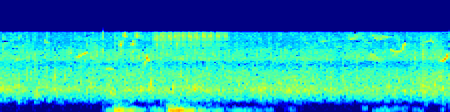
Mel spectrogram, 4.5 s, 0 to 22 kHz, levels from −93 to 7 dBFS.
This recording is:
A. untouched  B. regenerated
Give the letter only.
A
